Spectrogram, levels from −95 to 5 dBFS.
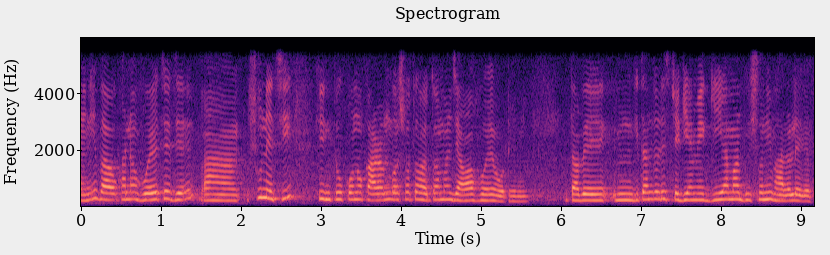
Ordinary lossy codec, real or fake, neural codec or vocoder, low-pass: none; fake; codec, 16 kHz, 6 kbps, DAC; 5.4 kHz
